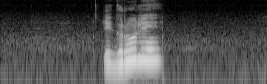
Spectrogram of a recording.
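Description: A dog gives a short, high whine.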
